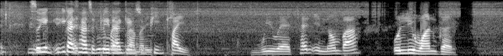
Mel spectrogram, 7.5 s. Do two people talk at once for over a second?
Yes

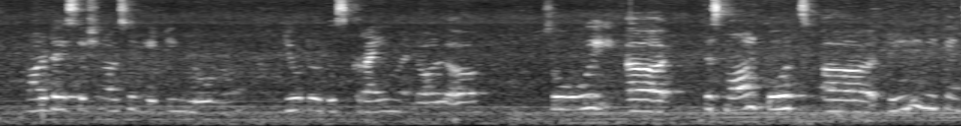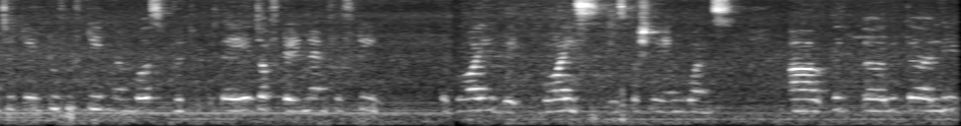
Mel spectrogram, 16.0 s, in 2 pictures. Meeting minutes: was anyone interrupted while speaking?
No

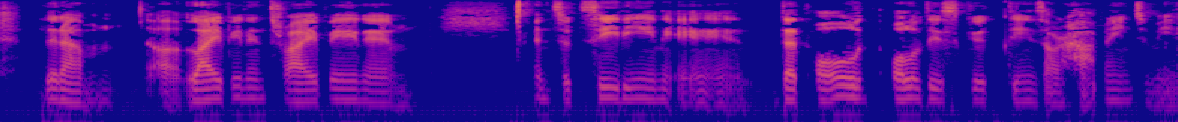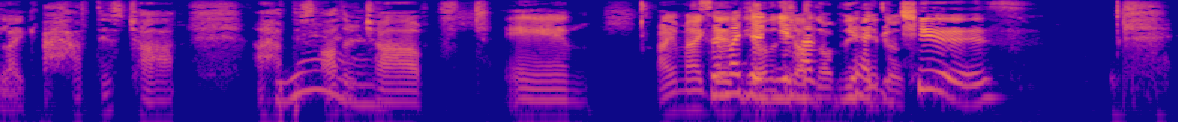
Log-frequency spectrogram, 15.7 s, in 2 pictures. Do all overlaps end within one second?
No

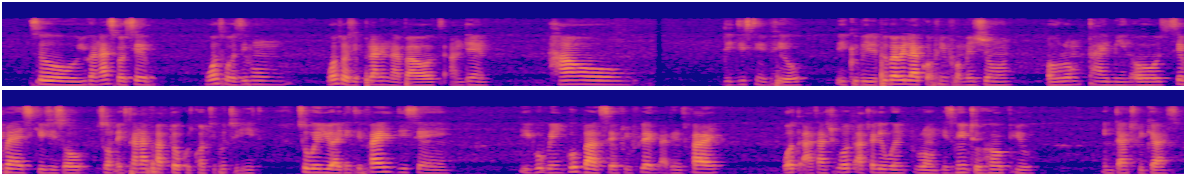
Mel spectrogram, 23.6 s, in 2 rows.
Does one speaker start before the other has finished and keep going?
No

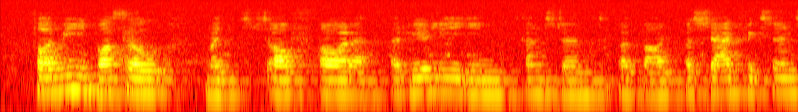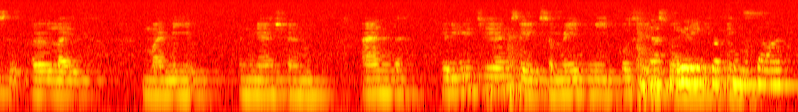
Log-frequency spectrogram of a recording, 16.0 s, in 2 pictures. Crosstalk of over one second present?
Yes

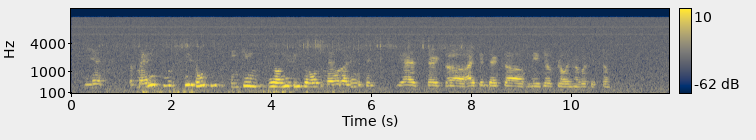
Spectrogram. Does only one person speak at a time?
Yes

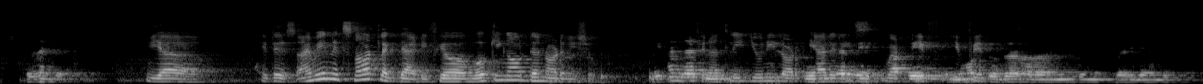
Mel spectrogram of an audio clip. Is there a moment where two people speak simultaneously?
Yes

